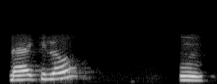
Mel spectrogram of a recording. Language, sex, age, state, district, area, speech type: Sindhi, female, 45-60, Maharashtra, Thane, urban, conversation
